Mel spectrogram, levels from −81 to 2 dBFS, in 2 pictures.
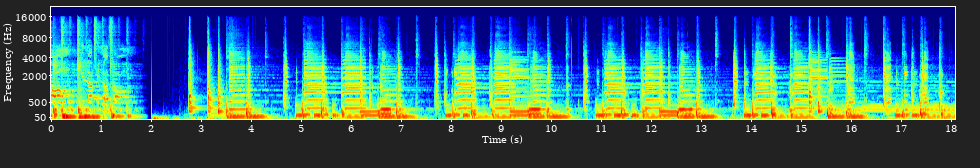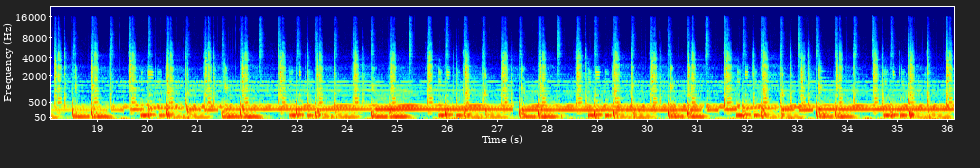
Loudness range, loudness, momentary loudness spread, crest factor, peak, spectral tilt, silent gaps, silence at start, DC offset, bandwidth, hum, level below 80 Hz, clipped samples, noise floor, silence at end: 4 LU; -15 LUFS; 7 LU; 14 dB; 0 dBFS; -7 dB/octave; none; 0 s; under 0.1%; 16 kHz; none; -22 dBFS; under 0.1%; -38 dBFS; 0 s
